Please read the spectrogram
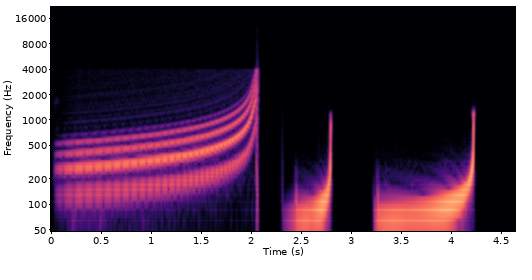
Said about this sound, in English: So what you're actually hearing is the two black holes colliding in real time. And th- like this is actually how fast it takes for the two black holes to swirl around each other, you know, about the speed of a blender and come together.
